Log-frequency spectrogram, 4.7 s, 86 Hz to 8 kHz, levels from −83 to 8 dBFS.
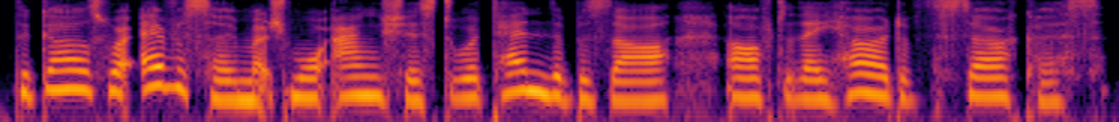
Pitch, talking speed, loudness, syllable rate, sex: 225 Hz, 230 wpm, -17 LUFS, 6.0 syllables/s, female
